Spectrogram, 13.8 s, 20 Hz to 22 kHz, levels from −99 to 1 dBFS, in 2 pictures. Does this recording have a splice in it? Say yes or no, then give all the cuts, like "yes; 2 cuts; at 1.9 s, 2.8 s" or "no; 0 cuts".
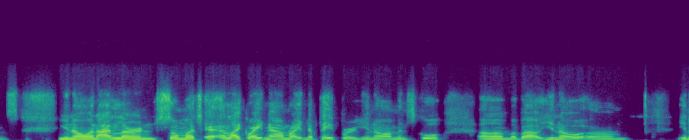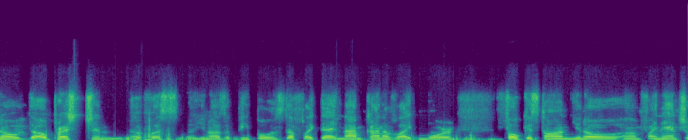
no; 0 cuts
